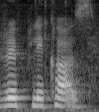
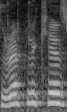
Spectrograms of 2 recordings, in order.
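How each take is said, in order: First: The last syllable has a full, open vowel. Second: The last syllable has a short, reduced vowel. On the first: The speaker calls it wrong. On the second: The speaker calls it right.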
